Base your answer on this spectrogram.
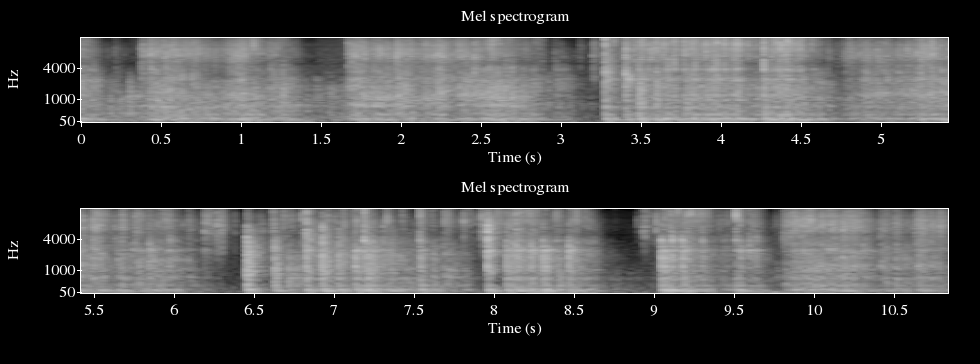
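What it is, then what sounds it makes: Glass gem pebbles. A hand lets handfuls of small, solid blue glass gem pebbles fall onto a pile on a wooden tabletop. The result is a dense, bright clattering and clicking with very short ring. It comes in several bursts separated by brief pauses.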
